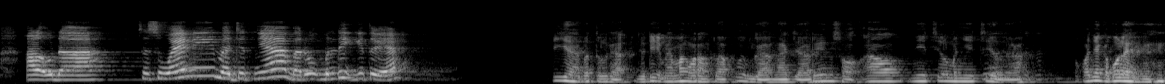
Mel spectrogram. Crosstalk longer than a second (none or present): none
